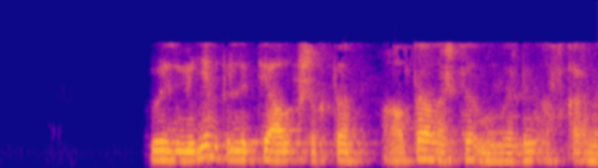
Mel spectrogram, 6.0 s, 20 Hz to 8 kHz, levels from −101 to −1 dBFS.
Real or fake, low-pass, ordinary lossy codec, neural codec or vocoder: fake; 7.2 kHz; AAC, 16 kbps; codec, 24 kHz, 6 kbps, HILCodec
